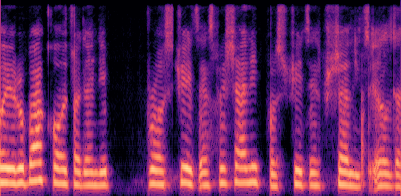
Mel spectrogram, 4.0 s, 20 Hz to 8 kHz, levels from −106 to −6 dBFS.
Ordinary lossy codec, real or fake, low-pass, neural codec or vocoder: none; fake; 7.2 kHz; codec, 16 kHz, 4 kbps, FreqCodec, smaller model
